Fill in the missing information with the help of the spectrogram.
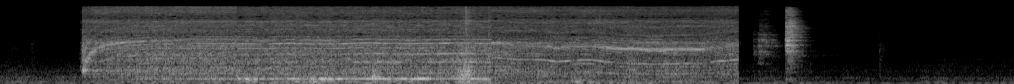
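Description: Electric hand mixer running, its beaters churning minced beef in a steel bowl. It starts about a second in, its whine dips slightly in pitch near the end, and it switches off after about six and a half seconds, followed by a short knock.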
